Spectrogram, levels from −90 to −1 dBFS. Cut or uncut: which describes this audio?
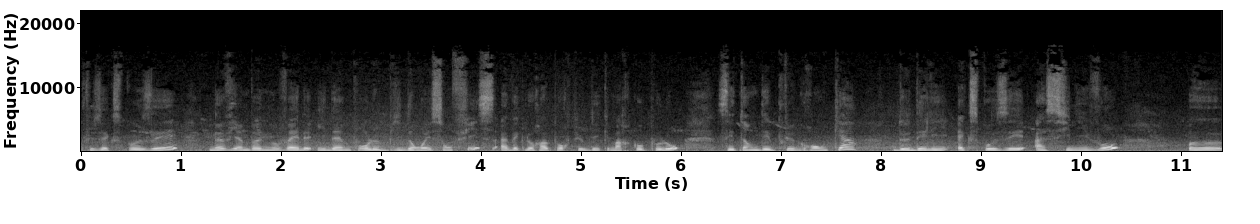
cut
